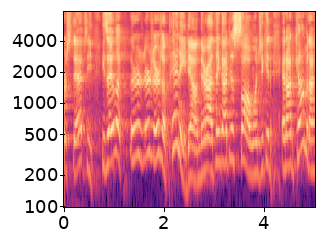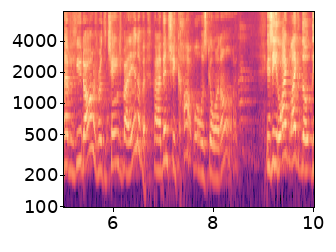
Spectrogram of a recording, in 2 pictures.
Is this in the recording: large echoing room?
yes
